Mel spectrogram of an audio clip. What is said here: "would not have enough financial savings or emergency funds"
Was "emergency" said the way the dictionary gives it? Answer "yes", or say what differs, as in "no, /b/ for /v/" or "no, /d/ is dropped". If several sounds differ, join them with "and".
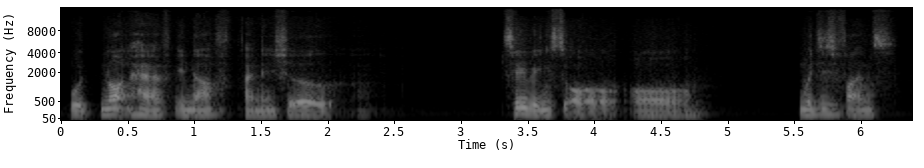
no, /n/ is dropped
